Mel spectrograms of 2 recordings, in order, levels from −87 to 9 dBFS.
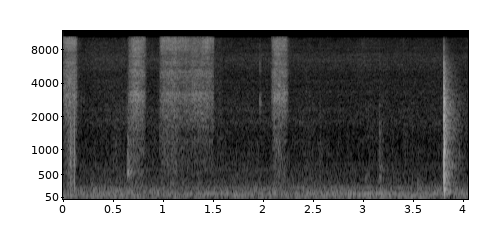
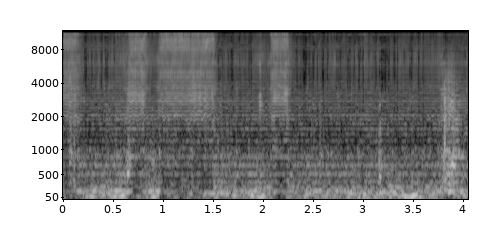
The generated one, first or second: second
